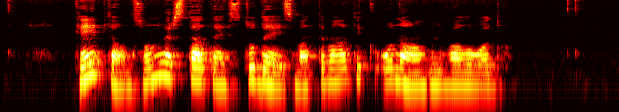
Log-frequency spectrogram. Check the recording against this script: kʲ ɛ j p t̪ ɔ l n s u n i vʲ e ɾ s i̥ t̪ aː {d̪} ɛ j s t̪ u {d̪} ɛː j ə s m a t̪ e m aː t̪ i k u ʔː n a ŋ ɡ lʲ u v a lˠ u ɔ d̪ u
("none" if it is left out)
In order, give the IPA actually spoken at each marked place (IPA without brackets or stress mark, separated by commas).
t̪, d̪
